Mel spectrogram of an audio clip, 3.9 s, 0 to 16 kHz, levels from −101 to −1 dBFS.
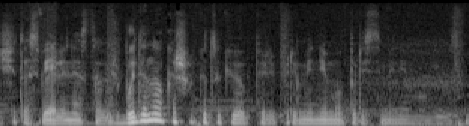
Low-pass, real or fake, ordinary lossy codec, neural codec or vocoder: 14.4 kHz; real; MP3, 64 kbps; none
